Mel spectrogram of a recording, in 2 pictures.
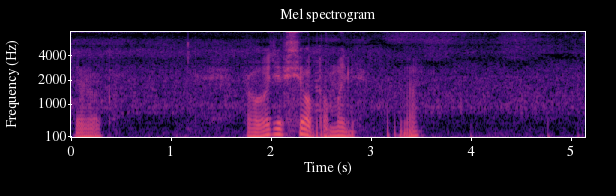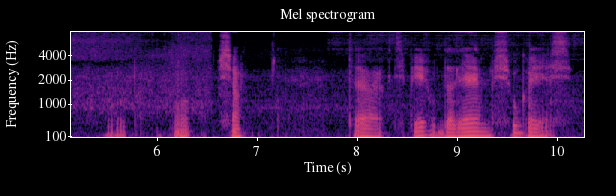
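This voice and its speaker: Slow, gravelly young man narrating gameplay. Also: on the low side, little pitch movement, noisy background. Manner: rambling, self-correcting, talks to viewers. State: recovering from a cough. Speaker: gaming video creator. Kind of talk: casual gameplay commentary.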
